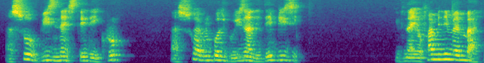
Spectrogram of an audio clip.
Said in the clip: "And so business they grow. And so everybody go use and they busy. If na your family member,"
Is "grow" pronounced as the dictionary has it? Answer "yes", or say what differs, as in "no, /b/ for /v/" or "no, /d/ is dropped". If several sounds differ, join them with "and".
yes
